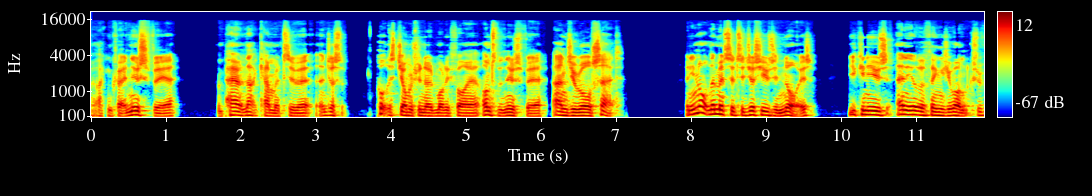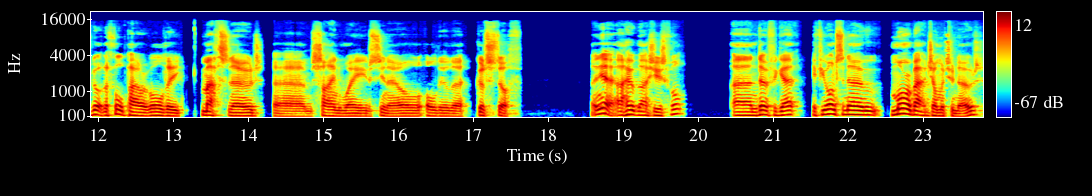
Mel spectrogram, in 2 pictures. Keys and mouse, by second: 8.3-9.5 drag, 12.0 middle drag, 12.3 click, 17.3 middle click.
